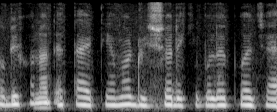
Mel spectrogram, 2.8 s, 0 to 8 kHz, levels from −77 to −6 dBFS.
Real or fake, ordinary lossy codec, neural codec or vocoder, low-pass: fake; none; vocoder, 22.05 kHz, 80 mel bands, Vocos; 7.2 kHz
